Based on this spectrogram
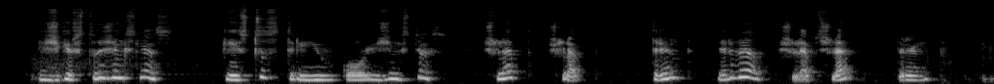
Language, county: Lithuanian, Klaipėda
